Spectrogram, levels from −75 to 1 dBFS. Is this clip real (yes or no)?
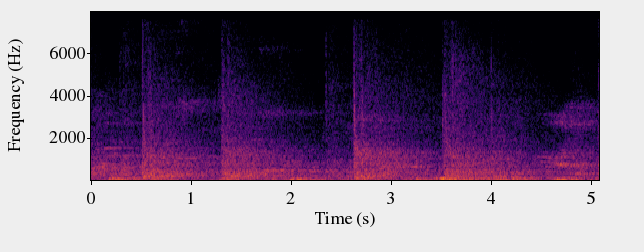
yes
